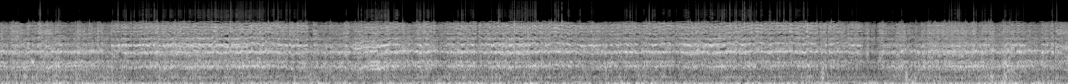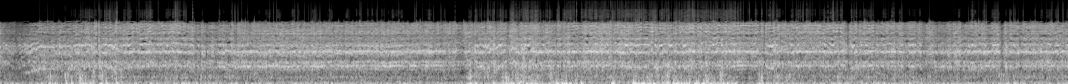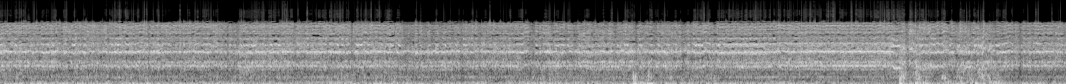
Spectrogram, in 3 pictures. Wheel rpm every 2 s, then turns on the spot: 220, 210, 220, 220, 220, 190, 220, 220, 230, 240, 230, 230, 230, 230, 230, 230.
none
